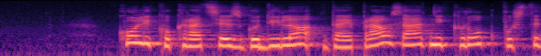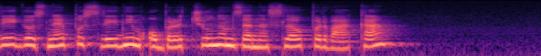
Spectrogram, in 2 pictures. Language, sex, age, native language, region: Slovenian, female, 50-59, Slovenian, Central Slovenia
